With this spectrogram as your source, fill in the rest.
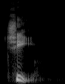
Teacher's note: The second syllable is a very quick and soft chi sound like the beginning of the word chief. It's unstressed. So it's not chi.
